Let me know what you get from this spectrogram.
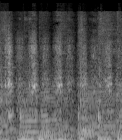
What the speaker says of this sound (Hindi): एक साधारण आरी मुझे इसे खोलने में मदद करेगी।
